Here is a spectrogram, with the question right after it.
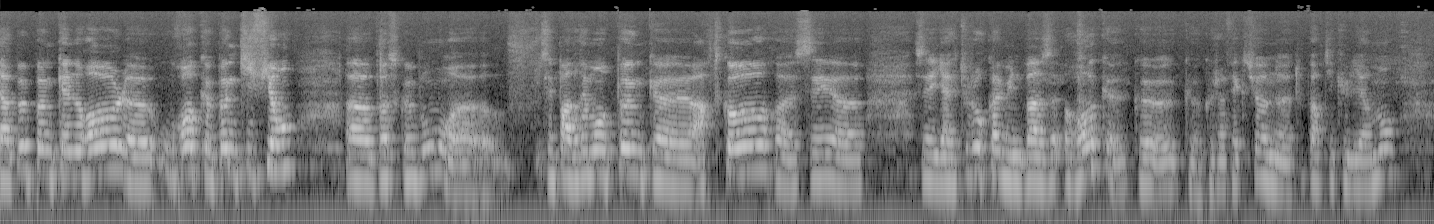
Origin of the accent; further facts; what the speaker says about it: Grand Est, France; je suis originaire de Lorraine, et donc le Luxembourg et où j'habitais, ben, ça se touche.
